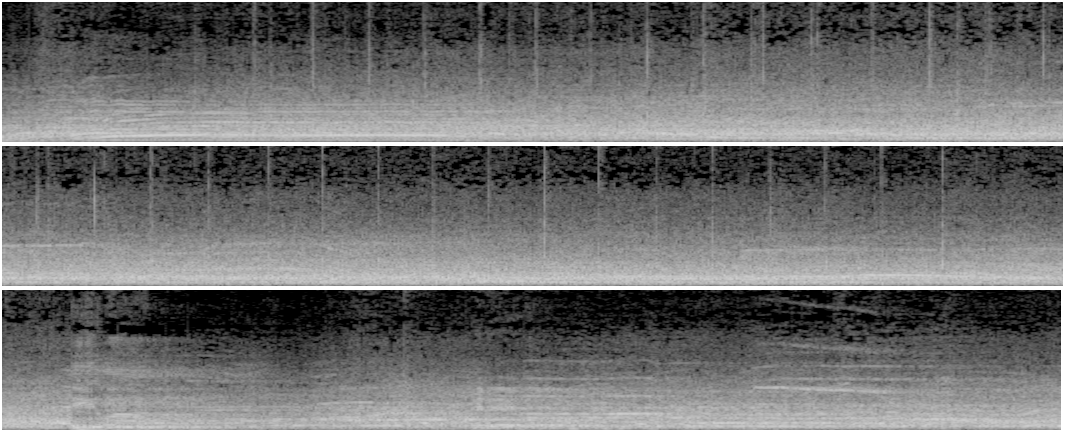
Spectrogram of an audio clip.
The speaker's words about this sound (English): It's a remarkable video of Elon getting up on stage, getting booed, not knowing at all how to handle it, kind of like pleading with Chappelle to do something.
